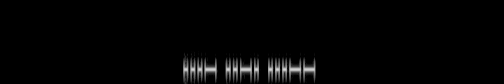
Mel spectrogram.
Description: Morse code, heard as a keyed tone, about 34 wpm, 700 Hz. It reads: VF3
